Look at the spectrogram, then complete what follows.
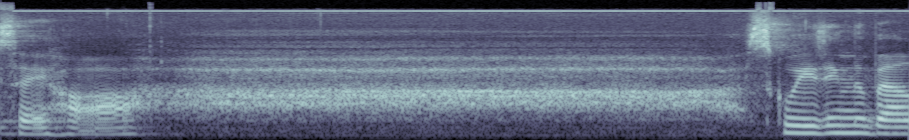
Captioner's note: breathing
